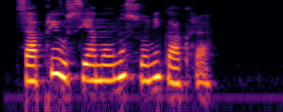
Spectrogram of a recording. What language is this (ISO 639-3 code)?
kat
